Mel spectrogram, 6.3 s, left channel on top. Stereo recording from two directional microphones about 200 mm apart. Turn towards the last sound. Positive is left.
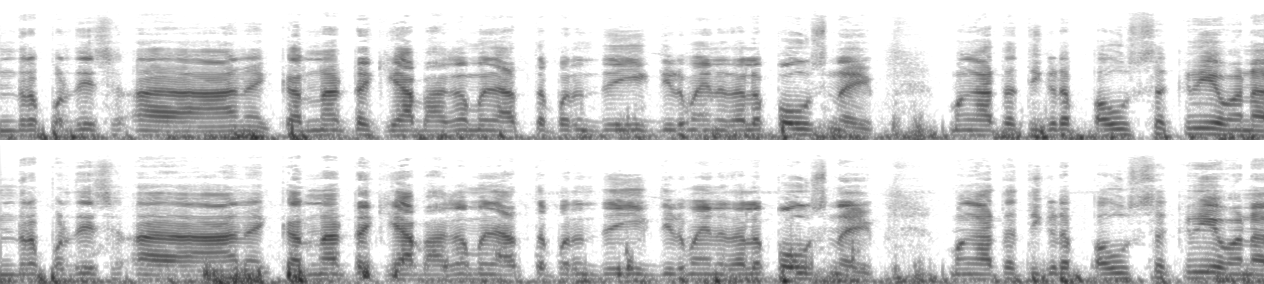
turn(degrees=5)  # may be behind; listen again after turning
